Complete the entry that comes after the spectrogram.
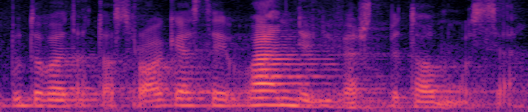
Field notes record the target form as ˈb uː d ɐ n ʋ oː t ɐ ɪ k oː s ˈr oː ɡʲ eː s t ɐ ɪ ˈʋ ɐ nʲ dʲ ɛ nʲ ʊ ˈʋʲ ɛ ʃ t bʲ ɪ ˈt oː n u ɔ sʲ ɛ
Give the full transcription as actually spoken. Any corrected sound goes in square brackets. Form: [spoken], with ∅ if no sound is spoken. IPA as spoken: ˈb uː d ɐ [∅] ʋ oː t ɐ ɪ [t] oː s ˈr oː ɡʲ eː s t ɐ ɪ ˈʋ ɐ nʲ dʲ ɛ nʲ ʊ ˈʋʲ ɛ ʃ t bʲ ɪ ˈt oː n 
